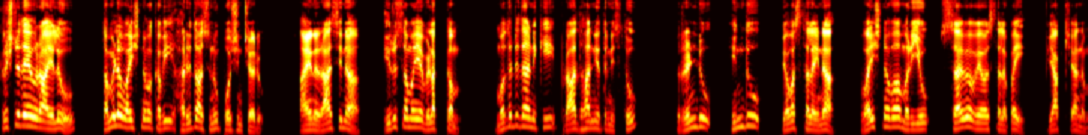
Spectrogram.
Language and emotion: Telugu, neutral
